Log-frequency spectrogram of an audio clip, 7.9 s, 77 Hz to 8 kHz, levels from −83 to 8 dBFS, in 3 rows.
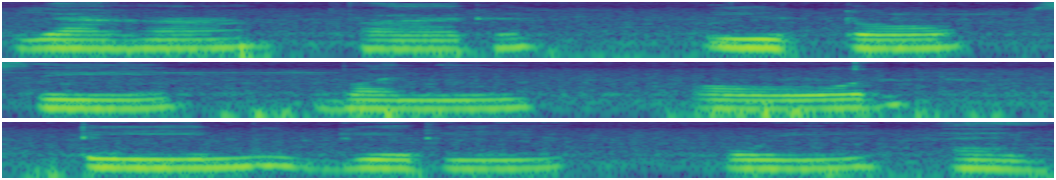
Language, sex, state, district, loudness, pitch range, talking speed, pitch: Hindi, female, Haryana, Charkhi Dadri, -17 LUFS, 175-185 Hz, 75 wpm, 180 Hz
